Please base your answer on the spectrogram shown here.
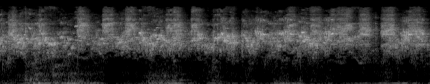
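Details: Flock of budgerigars singing cheerfully in a homemade cage: bright, rapid chirping and warbling in quick pulses, high and continuous.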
